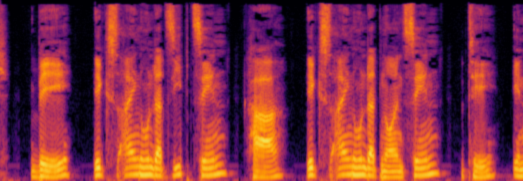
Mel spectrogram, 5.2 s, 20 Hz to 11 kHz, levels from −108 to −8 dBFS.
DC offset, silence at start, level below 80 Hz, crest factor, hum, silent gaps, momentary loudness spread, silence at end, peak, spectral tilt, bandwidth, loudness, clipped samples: under 0.1%; 0 s; -48 dBFS; 18 dB; none; none; 6 LU; 0 s; -4 dBFS; -4.5 dB/octave; 11 kHz; -23 LUFS; under 0.1%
